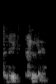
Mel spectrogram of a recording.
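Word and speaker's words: Dirichlet: 종류는 크게 드리슐레 바운더리 컨디션, 드리슐레 이거 발음을 뭐 내가 뭐 유럽에서도 일을 좀 많이 해보고 미국에서도 해보고 그랬는데 뭐 사람마다 발음이 달라. 그러니까 너무 발음을 꼭 나 따라서 안 해도 돼요. 뭐 예를 들면 많은 사람들은 드리클렛이라고 해요. 드리클렛. 근데 나는 드리슐레라고 해요.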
